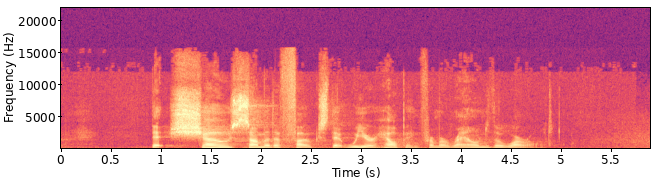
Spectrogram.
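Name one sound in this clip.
An elderly man speaks calmly and slowly through a microphone.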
